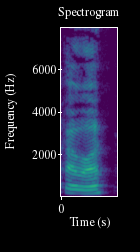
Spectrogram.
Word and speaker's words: Uru: Turns out it was made of Uru. Does that sound like I pronounced it right? – Yeah. – Yep, Uru. Yep. – U-R-U.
